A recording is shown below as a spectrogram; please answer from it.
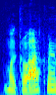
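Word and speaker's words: MacLachlan: is the hidden starring KY mclin is how you say his last name from Twin Peaks yep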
